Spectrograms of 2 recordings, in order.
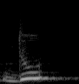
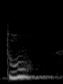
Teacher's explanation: Les groupes de sons D, c'est la consonne sonore, et le groupe de sons T, la consonne sourde.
